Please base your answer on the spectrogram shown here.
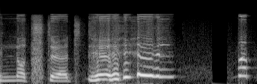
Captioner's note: guffaws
